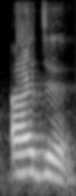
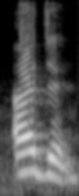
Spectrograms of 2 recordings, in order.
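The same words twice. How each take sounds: First: The final j is released with a bounce. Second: The same.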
